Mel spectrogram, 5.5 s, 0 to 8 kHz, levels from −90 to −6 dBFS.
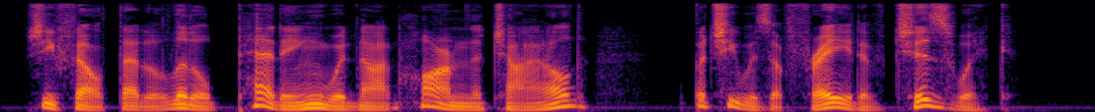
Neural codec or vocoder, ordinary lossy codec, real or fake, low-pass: none; MP3, 64 kbps; real; 7.2 kHz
